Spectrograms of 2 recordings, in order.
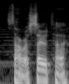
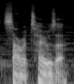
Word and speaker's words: Sarasota: And um quite hilariously last episode I pronounced Sarasota as Saratosa.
